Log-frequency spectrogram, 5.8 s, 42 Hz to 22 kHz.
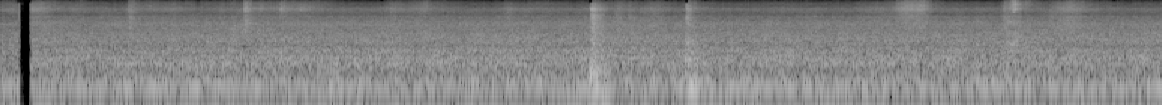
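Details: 2017-2019 Toyota Highlander just after spark plug and PCV valve replacement and throttle body clean, first start: steady, even idle with low smooth hum, no misses or ticking; normal idle.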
